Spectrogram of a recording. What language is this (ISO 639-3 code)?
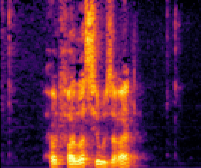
kab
